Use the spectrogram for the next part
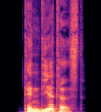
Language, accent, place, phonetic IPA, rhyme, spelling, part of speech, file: German, Germany, Berlin, [tɛnˈdiːɐ̯təst], -iːɐ̯təst, tendiertest, verb, De-tendiertest.ogg
- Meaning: inflection of tendieren: 1. second-person singular preterite 2. second-person singular subjunctive II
